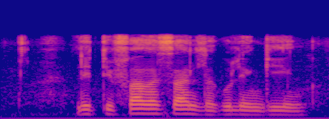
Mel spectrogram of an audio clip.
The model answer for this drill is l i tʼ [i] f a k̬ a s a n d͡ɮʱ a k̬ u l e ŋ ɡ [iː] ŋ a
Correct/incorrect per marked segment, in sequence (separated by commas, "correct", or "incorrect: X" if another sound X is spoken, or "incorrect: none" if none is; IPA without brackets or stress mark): correct, correct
